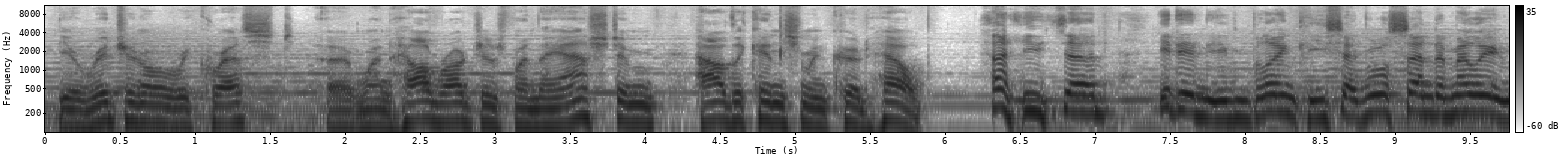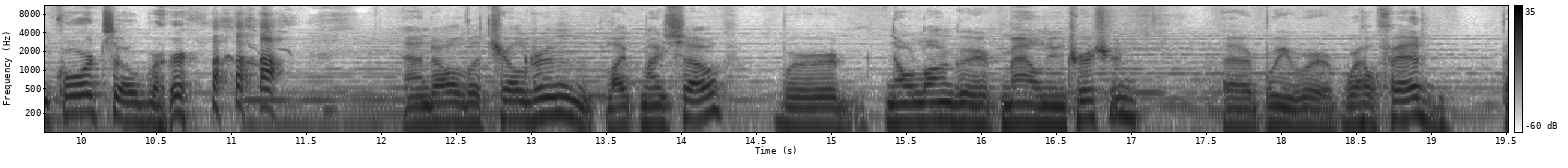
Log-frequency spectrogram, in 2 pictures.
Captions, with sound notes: The original request, when Hal Rogers, when they asked him how the Kinsmen could help, and he said, he didn't even blink, he said, "We'll send a million quarts over." (laughs) And all the children, like myself, were no longer malnutritioned, we were well-fed,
